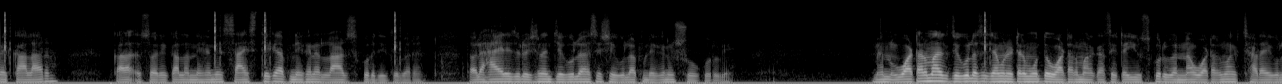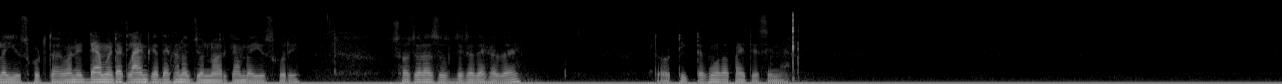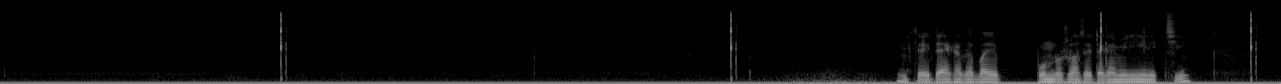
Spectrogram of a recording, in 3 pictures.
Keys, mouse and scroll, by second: 2.5 double click, 9.1 scroll down 1, 16.5-17.9 scroll up 1, 21.8-22.5 scroll down 1, 27.4-28.5 scroll down 1, 31.7 scroll up 1.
